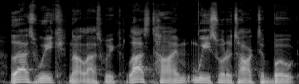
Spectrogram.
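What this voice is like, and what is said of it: Canadian-sounding pronunciation of 'about'. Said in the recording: “wow, I sounded really Canadian there, didn't I? That's just kind of how I say about.”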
